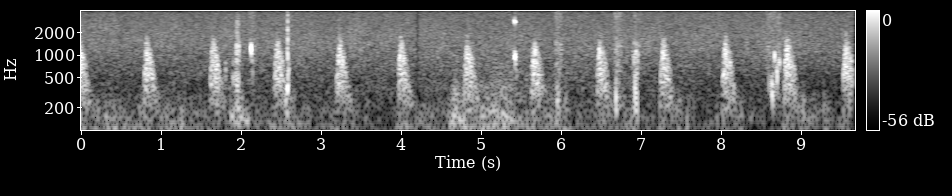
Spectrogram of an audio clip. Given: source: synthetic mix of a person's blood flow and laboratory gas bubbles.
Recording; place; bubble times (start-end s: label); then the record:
Doppler ultrasound of blood flow; subclavian vein
1.83-2.23 s: bubbles
2.58-2.67 s: bubbles
5.44-5.50 s: bubbles
5.96-6.06 s: bubbles
6.70-6.83 s: bubbles
6.93-7.04 s: bubbles
8.60-8.80 s: bubbles
From the record:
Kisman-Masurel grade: 122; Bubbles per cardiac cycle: 1 to 2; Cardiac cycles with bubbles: 10 to 50%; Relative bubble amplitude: moderate (0.250 to 0.450); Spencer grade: 2 (many but less than half of the cardiac periods contain bubble signals, singularly or in groups); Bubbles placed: anywhere in the cardiac cycle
